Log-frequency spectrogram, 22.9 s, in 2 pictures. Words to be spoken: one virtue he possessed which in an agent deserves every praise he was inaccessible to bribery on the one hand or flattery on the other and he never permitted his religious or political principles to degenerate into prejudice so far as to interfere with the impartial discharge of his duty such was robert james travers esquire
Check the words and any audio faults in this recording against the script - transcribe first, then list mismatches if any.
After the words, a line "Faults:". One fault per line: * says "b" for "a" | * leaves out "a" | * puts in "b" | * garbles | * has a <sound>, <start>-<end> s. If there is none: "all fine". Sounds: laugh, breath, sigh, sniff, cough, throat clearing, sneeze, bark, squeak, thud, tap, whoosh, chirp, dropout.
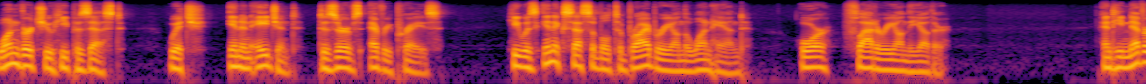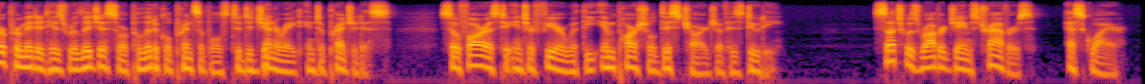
one virtue he possessed which in an agent deserves every praise he was inaccessible to bribery on the one hand or flattery on the other and he never permitted his religious or political principles to degenerate into prejudice so far as to interfere with the impartial discharge of his duty such was robert james travers esquire
Faults:
all fine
